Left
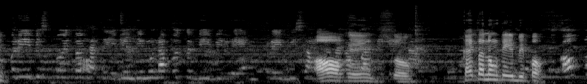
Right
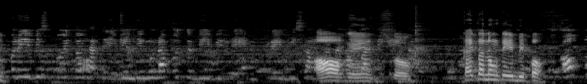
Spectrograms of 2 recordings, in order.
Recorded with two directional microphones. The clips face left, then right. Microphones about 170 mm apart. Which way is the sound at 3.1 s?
Centre (ahead or behind).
